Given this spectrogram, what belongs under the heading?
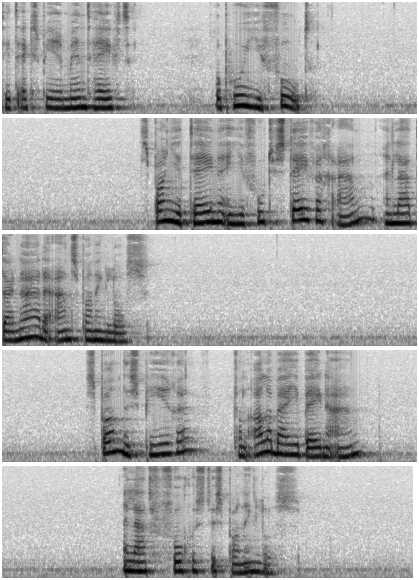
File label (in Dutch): Ontspannen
